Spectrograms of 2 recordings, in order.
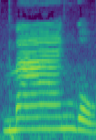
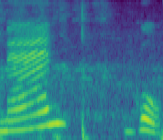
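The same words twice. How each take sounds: First: Said in the usual way. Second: "mango" as a long MAN, a pause, then GO; split into syllables. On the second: Shown as a demonstration. Teacher clapping out syllables, "mango" split in two with a gap. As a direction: break "mango" into two separate beats. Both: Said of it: "clap for every syllable of the word".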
